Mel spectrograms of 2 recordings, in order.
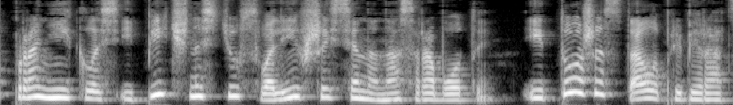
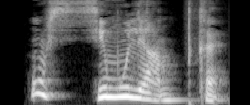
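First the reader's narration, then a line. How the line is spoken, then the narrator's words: Sighing. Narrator (Russian): Я снова вздохнула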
